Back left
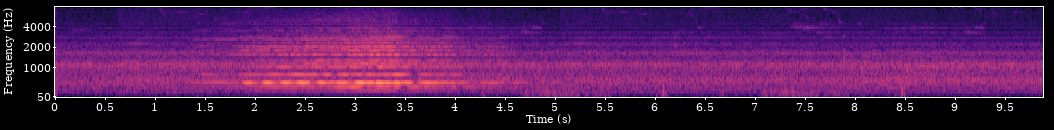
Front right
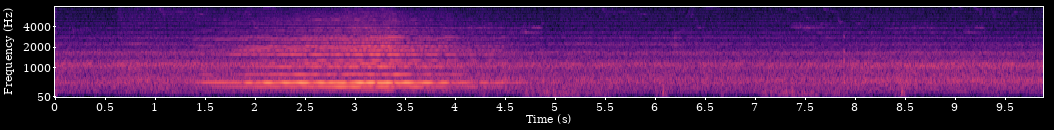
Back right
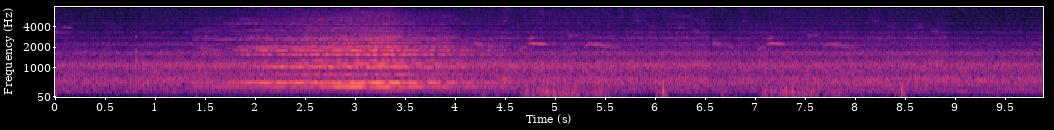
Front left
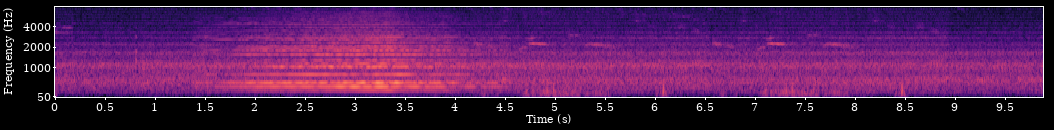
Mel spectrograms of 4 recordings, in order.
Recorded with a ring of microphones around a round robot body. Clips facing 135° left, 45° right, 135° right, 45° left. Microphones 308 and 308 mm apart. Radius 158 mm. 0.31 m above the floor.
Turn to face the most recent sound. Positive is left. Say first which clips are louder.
# front right 7 dB, front left 2 dB
turn(degrees=180)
